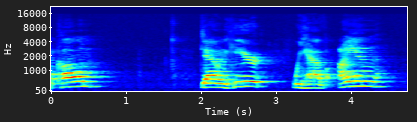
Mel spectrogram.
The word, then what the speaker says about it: ayin: Down here, we have ayin. It is the second silent letter. So two silent letters, aleph, ayin, they do not make a sound in themselves.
